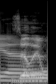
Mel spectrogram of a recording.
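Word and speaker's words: Xillia: You got the Zillia, am I pronouncing that correctly? – Zillia 1 and 2.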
